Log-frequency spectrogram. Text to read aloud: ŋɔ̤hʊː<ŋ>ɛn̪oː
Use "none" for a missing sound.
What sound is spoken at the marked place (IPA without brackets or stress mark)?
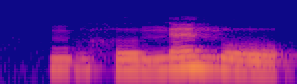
ŋ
